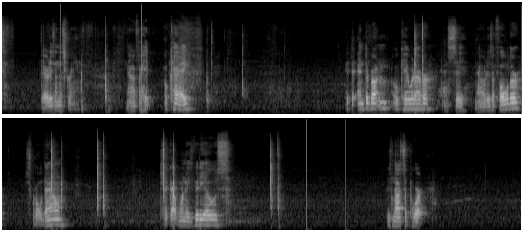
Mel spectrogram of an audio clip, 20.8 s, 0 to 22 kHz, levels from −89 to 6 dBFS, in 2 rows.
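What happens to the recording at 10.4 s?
At 10.39 s there is a single bit error spike. It lasts only two samples. A flipped bit in a digital value made the waveform jump by a power of two, then snap straight back. The peak reaches about -17 dBFS. It is heard as one sharp tick. The click is broadband, spread across the whole spectrum. It bears no relation to the surrounding sound.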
